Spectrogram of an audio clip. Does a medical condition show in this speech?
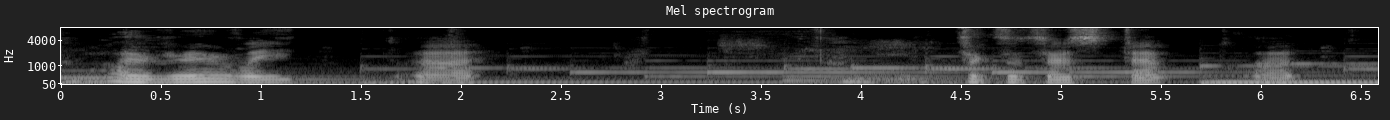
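Yes: Duchenne muscular dystrophy.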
